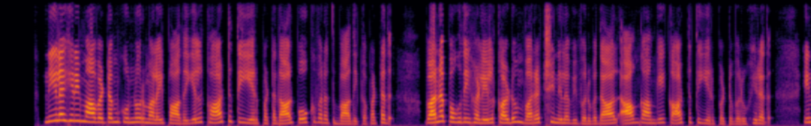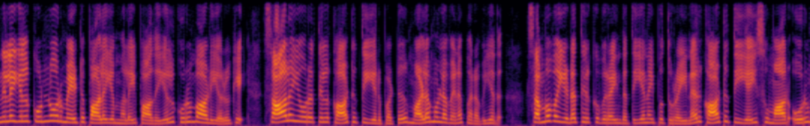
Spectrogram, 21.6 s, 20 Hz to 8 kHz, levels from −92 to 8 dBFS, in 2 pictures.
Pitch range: 205-270 Hz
